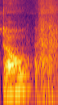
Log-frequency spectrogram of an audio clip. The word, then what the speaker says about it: Dhole: I say drawing the doll so it's spelled d h o l e but pronounced doll which is a type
